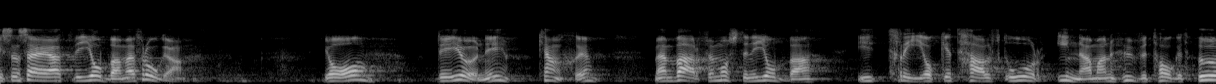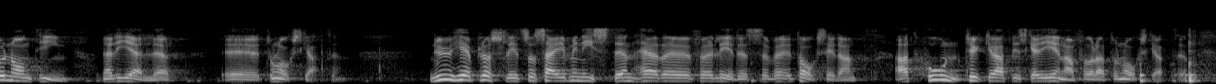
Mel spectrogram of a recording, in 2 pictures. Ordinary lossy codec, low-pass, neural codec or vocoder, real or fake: none; 5.4 kHz; none; real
